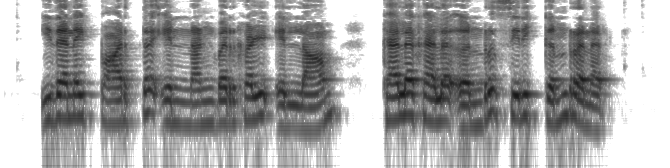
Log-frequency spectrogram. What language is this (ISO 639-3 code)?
tam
